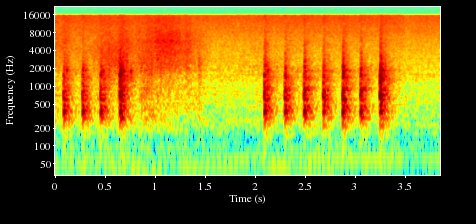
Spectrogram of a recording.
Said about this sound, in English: It is a pleasant dream, which is quickly interrupted by a knock.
